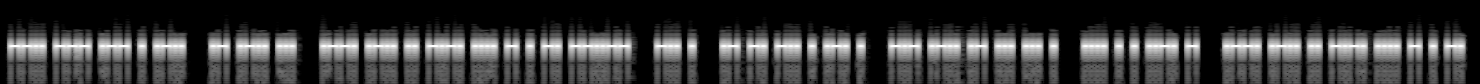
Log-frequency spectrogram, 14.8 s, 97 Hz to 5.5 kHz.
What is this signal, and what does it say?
Morse code, heard as a keyed tone, about 40 wpm, spaced as for 35 wpm, 600 Hz. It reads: ZOWEL ALS PLICHTEN, DE ANDERE KLASSE HEEFT PLICHTEN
